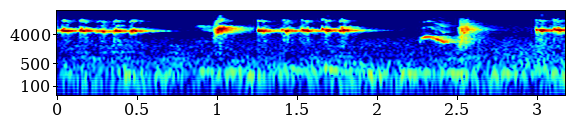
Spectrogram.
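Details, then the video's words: Sunbird song: thin, very high trilled notes in quick runs, a sharp upslurred chip, and a downward-sliding lower note before another high trill. "Masteran Suara Kolibri"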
